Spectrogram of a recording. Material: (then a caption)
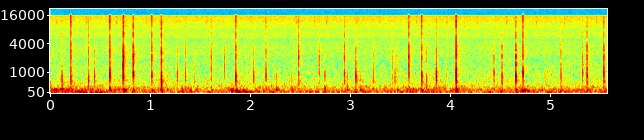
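Leather. Long almond-shaped nails tap quickly and irregularly on a small white textured leather zip makeup bag lying flat, soft and hollow. Each tap is a quiet, sharp, bright click that dies away almost instantly, heard over a steady low, hissy bed.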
